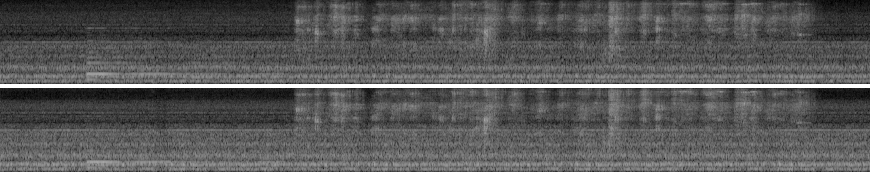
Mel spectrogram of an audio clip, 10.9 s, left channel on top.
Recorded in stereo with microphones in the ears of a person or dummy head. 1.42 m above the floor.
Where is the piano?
20° left (ahead or behind), 1.6 m.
